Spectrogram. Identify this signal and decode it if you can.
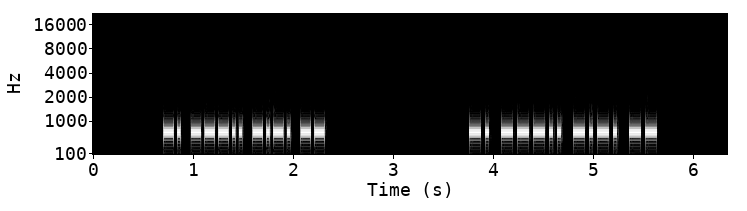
Morse code, heard as a keyed tone, about 38 wpm, 700 Hz. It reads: N8CM N8CM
